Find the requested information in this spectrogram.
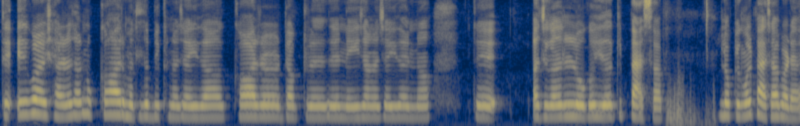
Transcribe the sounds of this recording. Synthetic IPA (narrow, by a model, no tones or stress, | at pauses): t̪eːʔɪɡaːlʃɛːɾsaːnũːkaːɾmət̪ləb̪ːɪkʰnaːt͡ʃaːiːd̪aːkaːɾɖaːk̚ʈəɾẽt̪enə̃ĩːd͡ʒaːnaːt͡ʃaːiːd̪aːɪnːãː | t̪eː | əd͡ʒkəlloːkiːd̪aːkɪpɛːsaː | loːkẽkoːlpɛːsaːpəɽaː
